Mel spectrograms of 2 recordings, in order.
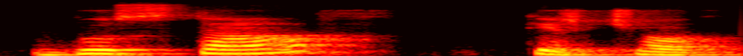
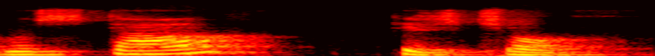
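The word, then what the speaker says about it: Gustav Kirchhoff: was first formulated by kirchoff his name is pronounced as gustav kirchoff gustav kirchoff okay and this was way back in 1845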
